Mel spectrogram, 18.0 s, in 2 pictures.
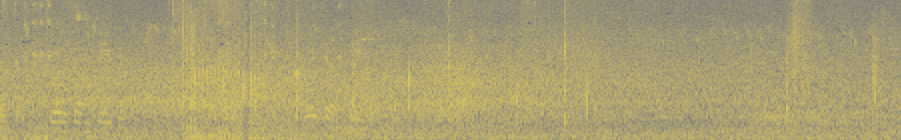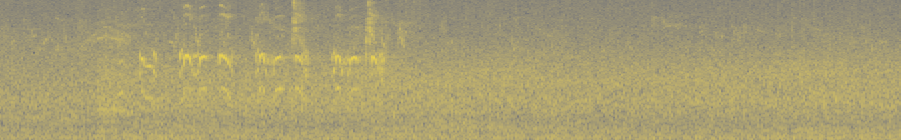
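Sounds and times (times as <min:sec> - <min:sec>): bird calling: 0:00.0 - 0:13.7.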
